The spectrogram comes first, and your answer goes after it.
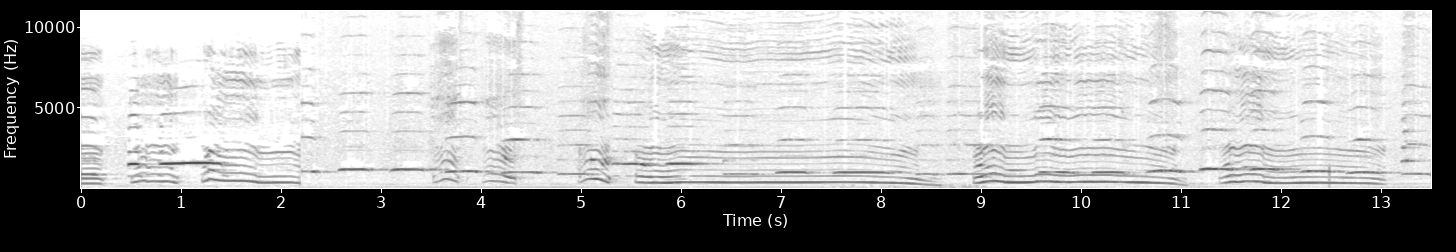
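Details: A 2.5-year-old male golden retriever sings along to recorder tunes, howling in long, wavering tones that rise and fall.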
